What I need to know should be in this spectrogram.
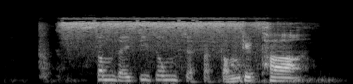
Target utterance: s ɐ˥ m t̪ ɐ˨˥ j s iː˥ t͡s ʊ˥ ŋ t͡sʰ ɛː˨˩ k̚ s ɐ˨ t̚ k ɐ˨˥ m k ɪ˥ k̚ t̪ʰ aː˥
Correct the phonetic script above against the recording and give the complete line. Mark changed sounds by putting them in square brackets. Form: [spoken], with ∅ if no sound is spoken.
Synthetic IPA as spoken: s ɐ˥ m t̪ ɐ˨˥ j [t͡s] iː˥ t͡s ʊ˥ ŋ [t͡s] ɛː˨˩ k̚ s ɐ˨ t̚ k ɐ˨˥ m k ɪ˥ k̚ t̪ʰ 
